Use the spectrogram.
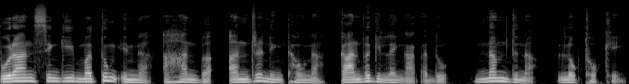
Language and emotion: Manipuri, neutral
